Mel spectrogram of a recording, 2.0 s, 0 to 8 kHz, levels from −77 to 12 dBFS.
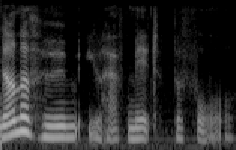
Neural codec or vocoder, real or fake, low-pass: none; real; 7.2 kHz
